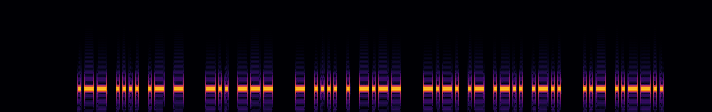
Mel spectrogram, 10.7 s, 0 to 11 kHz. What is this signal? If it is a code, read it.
Morse code, heard as a keyed tone, about 25 wpm, 700 Hz. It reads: WHAT DO THEY CALL U?
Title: Sentences from Top 100 Words and Abbreviations 25wpm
